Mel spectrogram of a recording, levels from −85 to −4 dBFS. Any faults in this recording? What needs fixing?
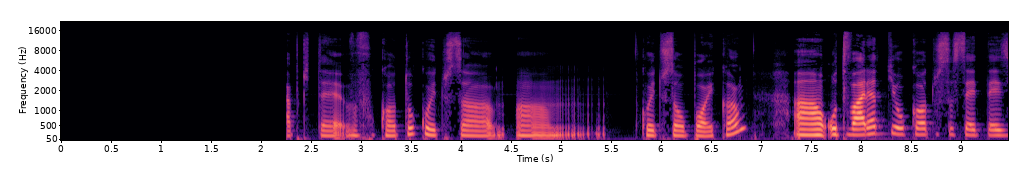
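The input path most likely lost its signal, through a disconnected device, a dropped link or a mute, while the recorder kept writing silence. The result is an audio dropout to silence already under way when the clip begins, lasting from 0.00 to 2.26 s. There is no room tone at all in that stretch, and the speech comes in abruptly at "в окото които са", with whatever came before it lost. Securing connections, confirming the input is live and unmuted before recording, and watching the level meter from the first second would prevent this.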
